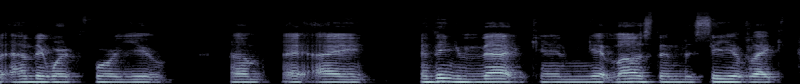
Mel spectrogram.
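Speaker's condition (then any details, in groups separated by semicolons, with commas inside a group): Friedreich's ataxia; diagnosed in high school, progressive, now adult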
